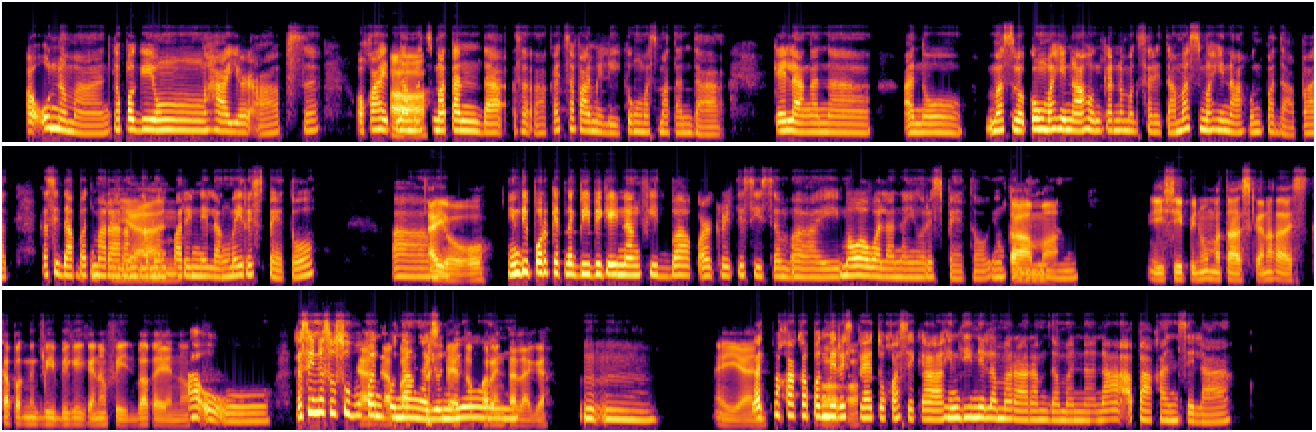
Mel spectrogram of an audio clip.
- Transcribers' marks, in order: in English: "higher ups"; chuckle
- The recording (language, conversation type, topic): Filipino, podcast, Paano ka nagbibigay ng puna nang hindi nasasaktan ang loob ng kausap?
